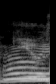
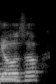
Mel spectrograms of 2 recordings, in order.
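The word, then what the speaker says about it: gyoza: You know, I didn't say gyuzo, yeah, I that's said great. gyozo.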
